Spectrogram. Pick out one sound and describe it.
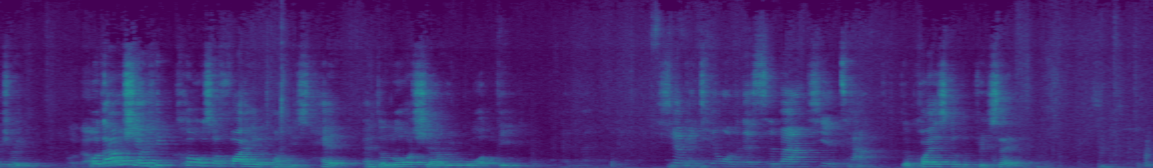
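A woman speaks with animation through a microphone in an echoing hall.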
